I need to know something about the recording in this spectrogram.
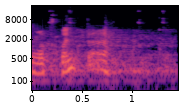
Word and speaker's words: La Quinta: I always thought it was La Quinta.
